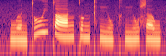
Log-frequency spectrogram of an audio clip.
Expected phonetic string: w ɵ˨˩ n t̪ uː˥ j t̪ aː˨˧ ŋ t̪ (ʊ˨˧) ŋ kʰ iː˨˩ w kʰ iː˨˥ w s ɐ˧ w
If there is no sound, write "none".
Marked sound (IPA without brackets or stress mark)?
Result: ʊ˨˧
